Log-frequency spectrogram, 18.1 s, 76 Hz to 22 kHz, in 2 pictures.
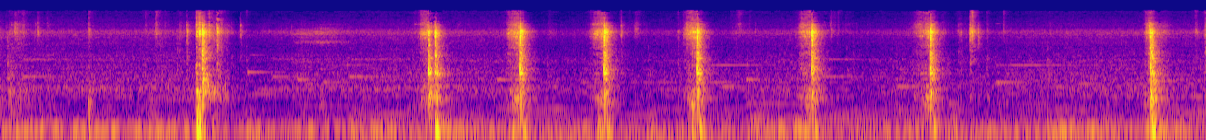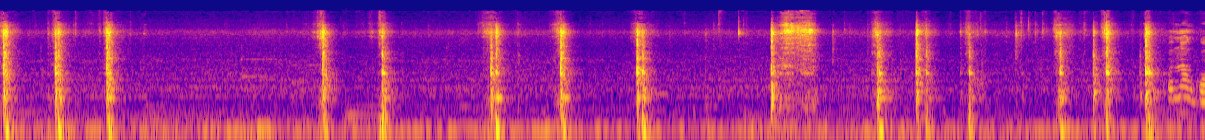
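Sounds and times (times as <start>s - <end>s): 
low steady hum: 0.0s - 18.0s
knife chopping burdock root on a cutting board: 3.1s - 5.4s, 12.6s - 14.0s, 14.8s - 17.8s.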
